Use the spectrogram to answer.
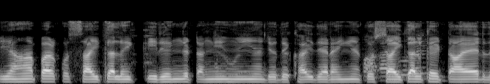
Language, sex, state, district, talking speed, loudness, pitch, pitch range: Hindi, male, Chhattisgarh, Rajnandgaon, 245 wpm, -18 LUFS, 120 Hz, 120-125 Hz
